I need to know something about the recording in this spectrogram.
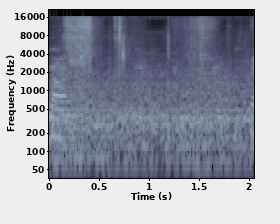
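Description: Fabric rustles as a shirt is pulled off a board.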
